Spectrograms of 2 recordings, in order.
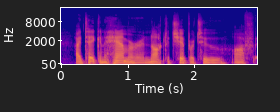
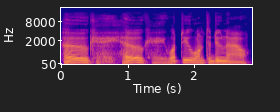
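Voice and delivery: higher, giving-in spirit voice; resigned skull voice; 6 semitones higher than usual. A narrator's reading. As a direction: give in like a weary skull. Bob the skull gives in.

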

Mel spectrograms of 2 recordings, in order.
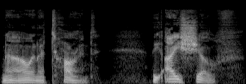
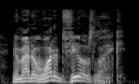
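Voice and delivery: firm urging in a higher pitch; insist, lifting the pitch; insistent; 6 semitones higher, 3 dB louder than usual. A narrator's reading. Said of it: "the man insisted".

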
